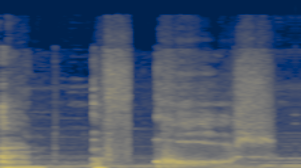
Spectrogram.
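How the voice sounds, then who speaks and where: An actor playing an older scholarly professor in a video game, speaking in an earnest, formal and courteous way. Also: male voice, very high voice, huge pitch swings, drawn-out words, over loud music, exaggerated voice. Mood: awed. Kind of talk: scripted game dialogue.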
